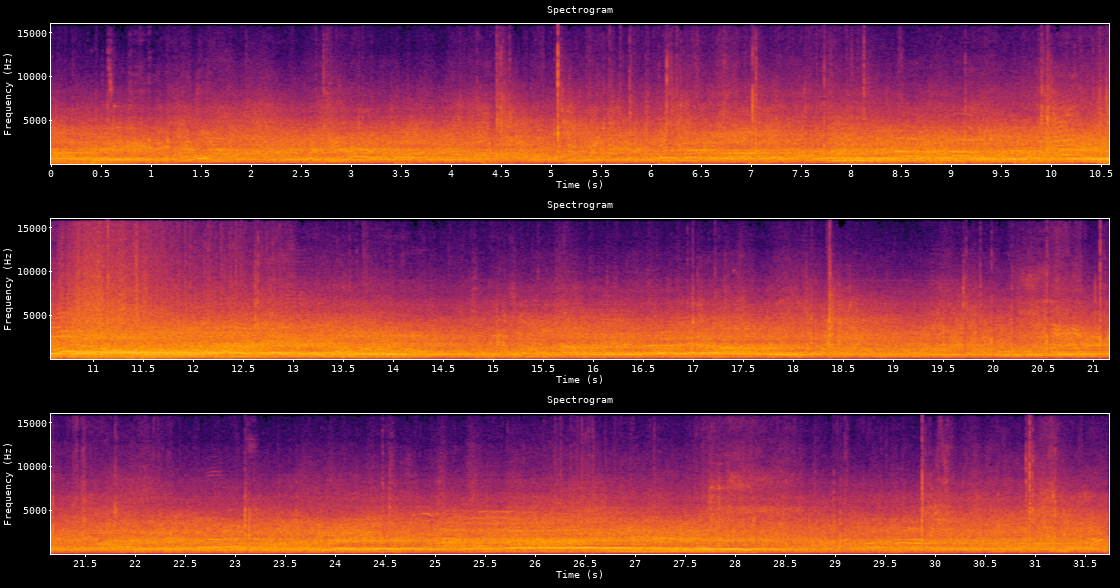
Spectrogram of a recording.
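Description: Ice hockey in play: a crowd's voices throughout, with repeated sharp clacks of sticks and puck and thuds against the boards. The crowd swells about eleven seconds in.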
